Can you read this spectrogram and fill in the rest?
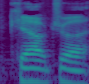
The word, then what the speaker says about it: Couch: If I introduce myself to most everybody, I say my name's Josh Couch, like you sit on.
